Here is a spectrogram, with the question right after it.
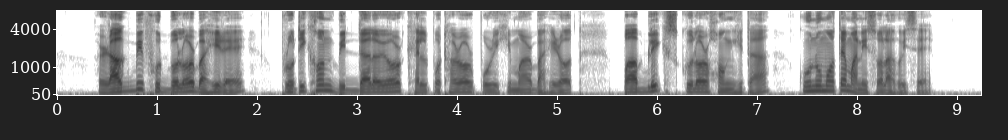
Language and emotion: Assamese, neutral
